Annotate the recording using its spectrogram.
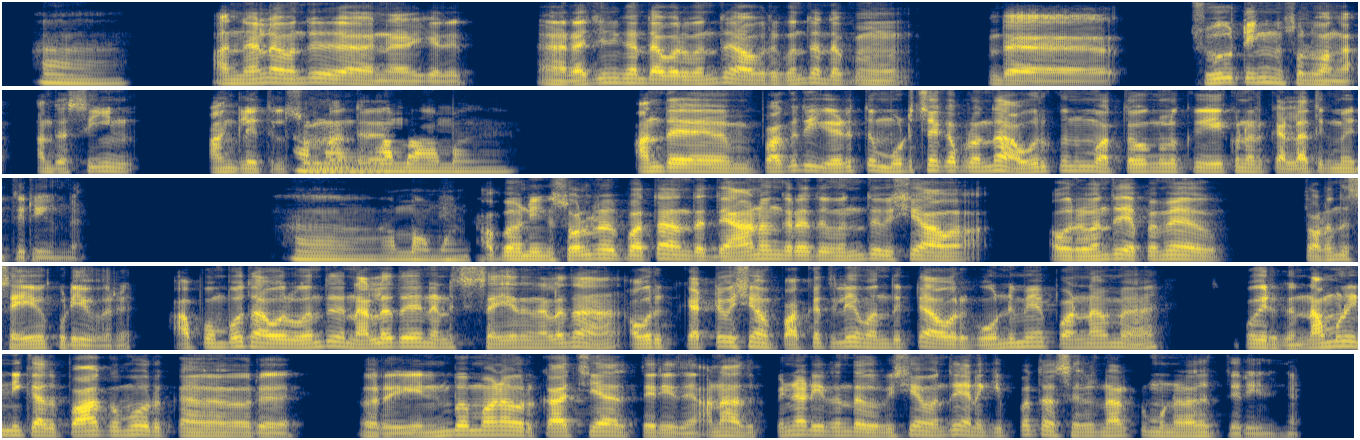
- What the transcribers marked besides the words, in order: in English: "ஷூட்டிங்ன்னு"; in English: "சீன்"; drawn out: "அந்த"; other noise
- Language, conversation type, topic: Tamil, podcast, பணச்சுமை இருக்கும்போது தியானம் எப்படி உதவும்?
